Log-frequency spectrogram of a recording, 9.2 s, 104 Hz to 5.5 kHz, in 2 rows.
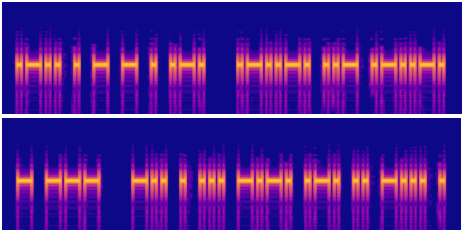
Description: Morse code, heard as a keyed tone, about 25 wpm, 600 Hz. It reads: LETTER "U" TO DESCRIBE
